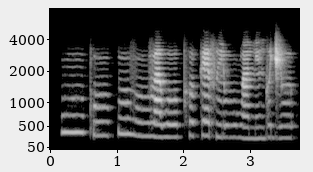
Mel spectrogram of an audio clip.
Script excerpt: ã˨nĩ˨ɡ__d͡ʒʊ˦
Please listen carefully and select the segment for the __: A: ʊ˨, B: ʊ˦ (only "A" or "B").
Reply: B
